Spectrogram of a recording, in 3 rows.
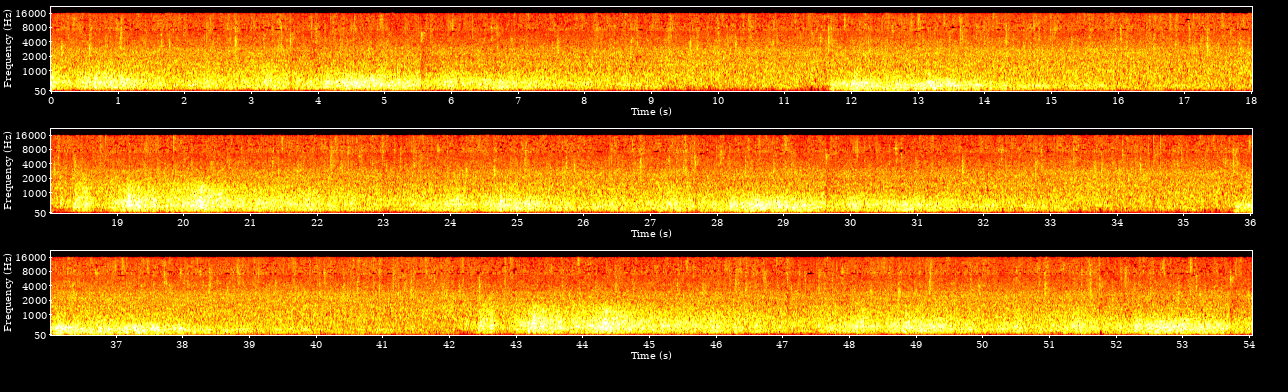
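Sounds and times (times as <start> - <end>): heavy rain: 0.0 - 54.0.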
